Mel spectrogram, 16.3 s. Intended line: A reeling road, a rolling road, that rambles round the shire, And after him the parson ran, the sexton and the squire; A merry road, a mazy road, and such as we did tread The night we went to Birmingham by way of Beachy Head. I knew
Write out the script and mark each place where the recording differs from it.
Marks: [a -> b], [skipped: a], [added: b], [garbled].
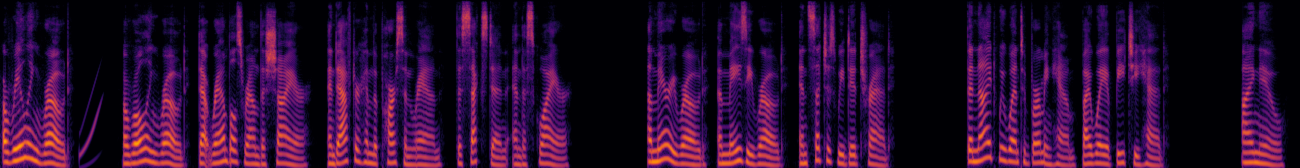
A reeling road, a rolling road, that rambles round the shire, And after him the parson ran, the sexton and the squire; A merry road, a mazy road, and such as we did tread The night we went to Birmingham by way of Beachy Head. I knew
